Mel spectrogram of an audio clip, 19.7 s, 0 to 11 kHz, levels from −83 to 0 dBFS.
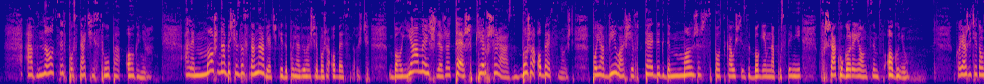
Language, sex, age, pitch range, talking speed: Polish, female, 30-49, 210-280 Hz, 135 wpm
